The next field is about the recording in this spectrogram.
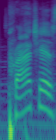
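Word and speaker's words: Prates: Praches, Praches, that how you pronounce that?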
